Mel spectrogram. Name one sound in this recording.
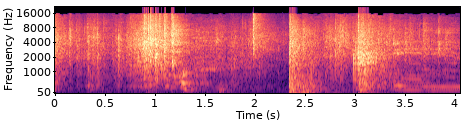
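A plastic bag of ice rustles and crinkles.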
